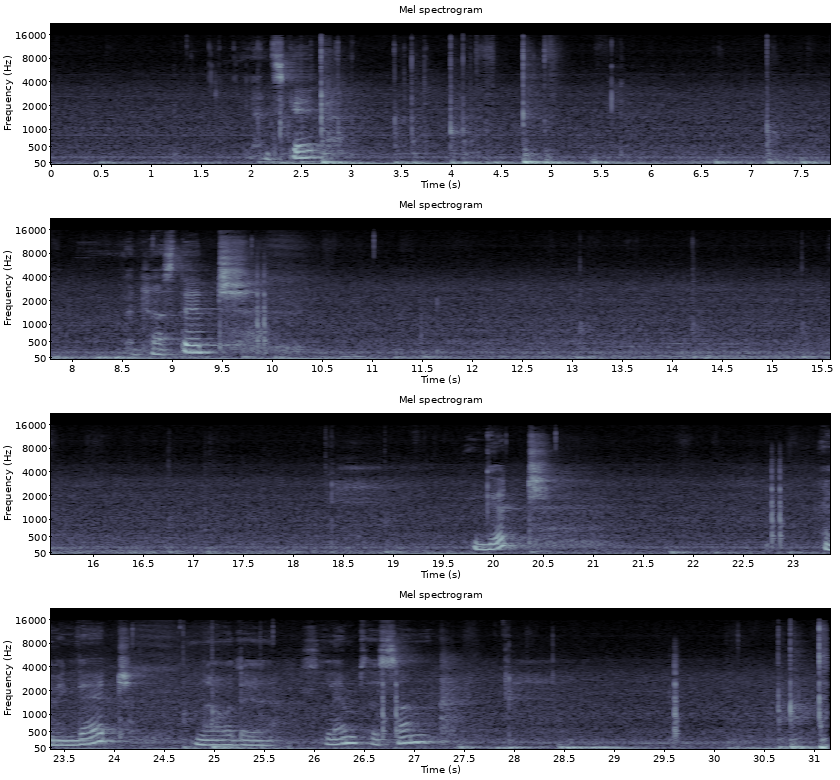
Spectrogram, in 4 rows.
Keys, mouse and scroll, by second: 2.3-4.1 typing, 2.9 Tab, 4.7 Return, 7.2 n, 9.8-11.7 drag, 17.4 click, 22.7-24.3 drag, 25.0 shift+a, 26.1 shift+a, 30.6 4, 30.8 5, 31.0 Return.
